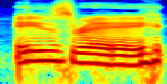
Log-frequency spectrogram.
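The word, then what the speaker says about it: Aaric: Azray. Yeah. It's Azare with an I.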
